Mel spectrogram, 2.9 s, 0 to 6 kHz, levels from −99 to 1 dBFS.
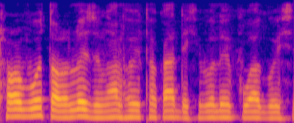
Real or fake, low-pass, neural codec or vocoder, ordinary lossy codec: fake; 5.4 kHz; codec, 16 kHz, 8 kbps, FreqCodec, larger model; none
